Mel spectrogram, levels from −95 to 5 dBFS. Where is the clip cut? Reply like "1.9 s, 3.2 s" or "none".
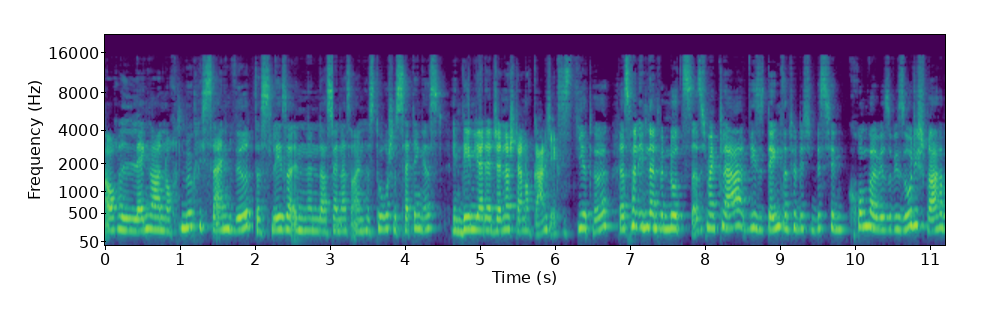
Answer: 1.0 s, 3.0 s, 7.4 s, 9.0 s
